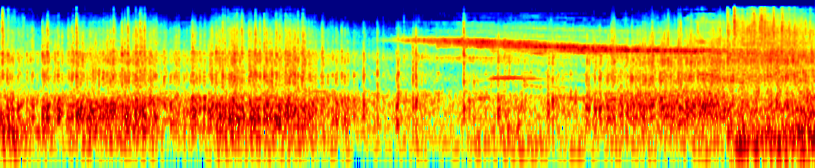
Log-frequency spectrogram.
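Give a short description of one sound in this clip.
Fireworks boom with a deep rumble.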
